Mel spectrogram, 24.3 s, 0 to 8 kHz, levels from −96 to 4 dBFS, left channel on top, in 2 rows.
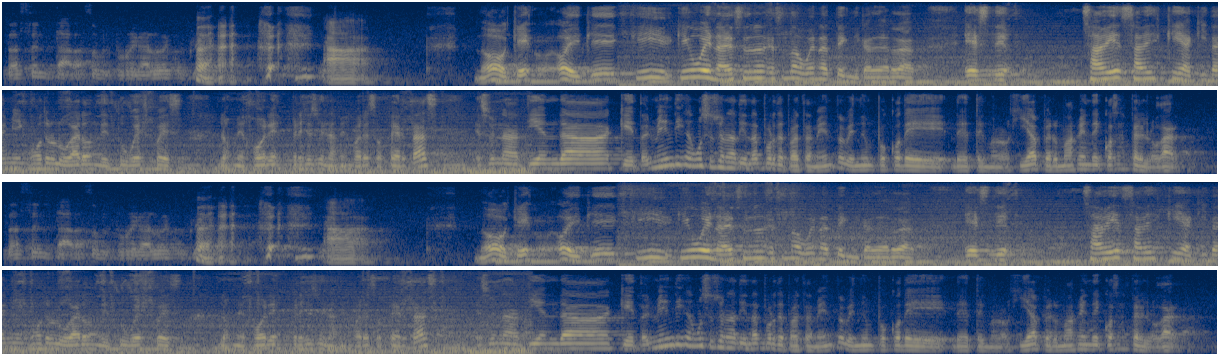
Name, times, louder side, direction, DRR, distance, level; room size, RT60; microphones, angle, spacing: voice 1, 0.0-2.2 3.2-3.3 4.9-5.2 9.8-10.4, left 1 dB, 25° left, 3 dB, 2.1 m, -49 dB
voice 2, 1.9-2.2 2.6-3.7 4.7-10.1 10.8-13.9 14.3-16.5 16.9-23.9, left 2 dB, 45° left, 8 dB, 1.2 m, -36 dB
sound 1, 4.9-6.7 7.2-9.8 10.2-12.7 13.2-15.7 16.2-16.8, left 1 dB, 5° right, 6.7 m, -45 dB
sound 2, 6.1-17.5, right 1 dB, 20° right, 2.0 m, -45 dB
29.5 x 26.5 x 7.2 m, 1.1 s
head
